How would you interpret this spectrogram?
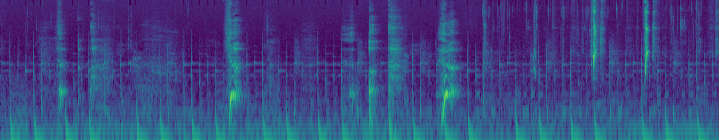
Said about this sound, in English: He's already got the hiccups.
